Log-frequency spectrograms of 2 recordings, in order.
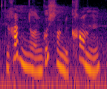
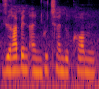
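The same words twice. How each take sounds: First: It is spoken with an odd, distorted, forced accent. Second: It is spoken with plain, standard German pronunciation. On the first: The words are twisted on purpose to be hard to understand. "elle déformait un peu les mots là" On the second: This is what the person meant to say. "elle veut dire"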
